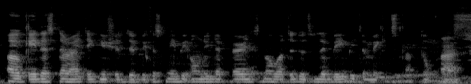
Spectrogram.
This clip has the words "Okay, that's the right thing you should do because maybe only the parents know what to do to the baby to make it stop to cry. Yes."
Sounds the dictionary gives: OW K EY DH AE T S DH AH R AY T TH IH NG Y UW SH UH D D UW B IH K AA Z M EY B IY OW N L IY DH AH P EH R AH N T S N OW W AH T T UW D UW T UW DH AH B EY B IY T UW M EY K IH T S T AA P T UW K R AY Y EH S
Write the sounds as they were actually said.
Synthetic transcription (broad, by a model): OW K EY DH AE T S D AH R AY T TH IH NG Y UW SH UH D D UW B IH K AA S M EY B IY OW N L IY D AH P EH R AH N T S N OW W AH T T UW D UW T UW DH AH B EY B IY T UW M EY K IH T S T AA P T UW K AY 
